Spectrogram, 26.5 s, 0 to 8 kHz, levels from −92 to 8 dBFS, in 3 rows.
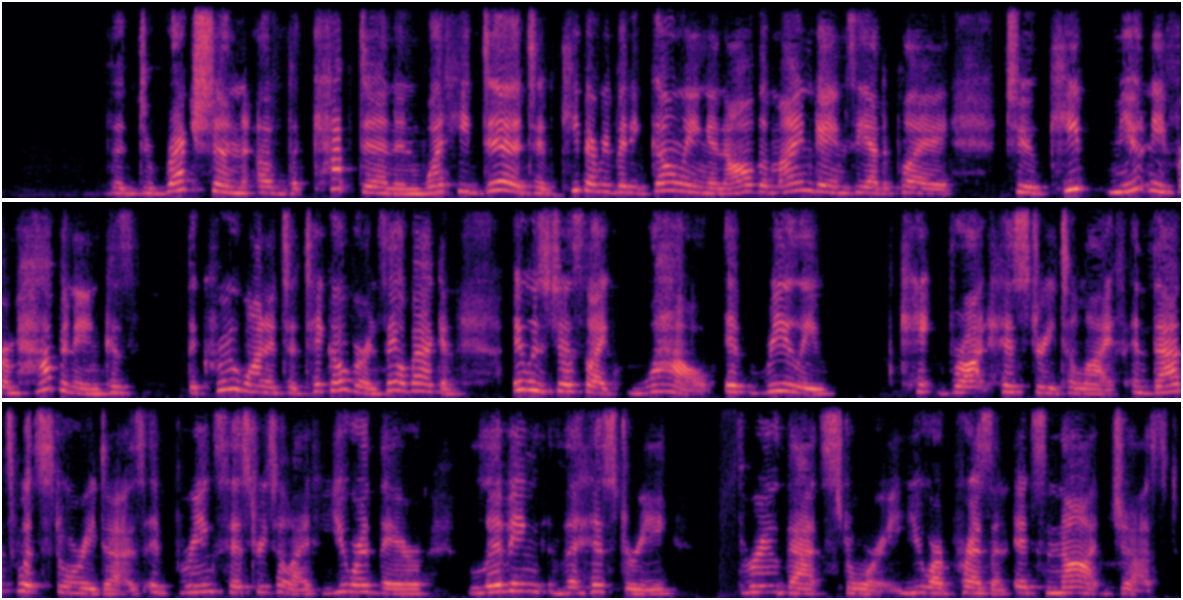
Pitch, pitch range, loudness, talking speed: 240 Hz, 205-285 Hz, -26 LUFS, 170 wpm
